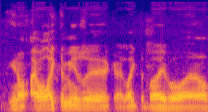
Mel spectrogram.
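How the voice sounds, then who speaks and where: This man has an ordinary speaking voice, pitched fairly low. His intonation stays fairly even. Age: 60s. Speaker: churchgoer interviewed in outreach conversation. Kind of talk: casual chat. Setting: coffee shop.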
